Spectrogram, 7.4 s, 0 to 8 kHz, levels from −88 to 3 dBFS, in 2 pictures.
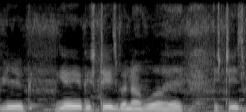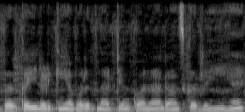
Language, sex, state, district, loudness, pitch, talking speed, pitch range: Hindi, male, Uttar Pradesh, Muzaffarnagar, -29 LUFS, 140 Hz, 155 wpm, 135-150 Hz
